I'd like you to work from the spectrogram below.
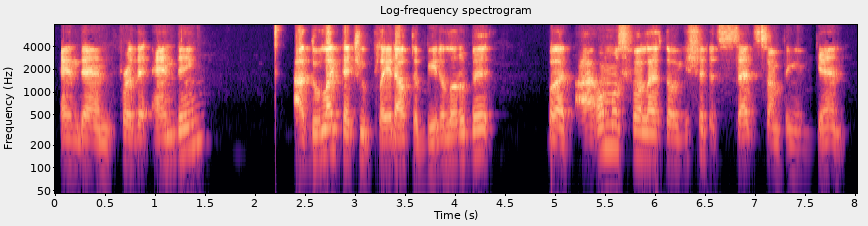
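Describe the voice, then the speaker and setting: A man's voice: mid-range voice, normal speed, bright, forceful tone, rough recording. A man giving loose, chatty feedback on a song during an online review stream. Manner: loose and chatty, leans on "you know what I'm saying". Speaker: music reviewer. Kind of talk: casual review chat on a live stream. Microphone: online call.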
